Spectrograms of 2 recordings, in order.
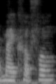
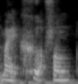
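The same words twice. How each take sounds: First: The middle syllable is light and toneless. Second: The middle syllable has a full falling tone. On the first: The speaker calls it right. "Microphone, same thing" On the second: The speaker calls it wrong. "definitely not 麦克风. That sounds a little bit too harsh"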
